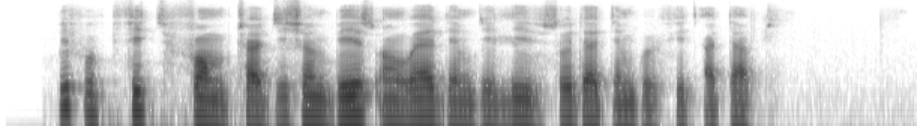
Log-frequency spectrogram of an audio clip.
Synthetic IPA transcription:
pipl̩fitfɹɔ̃mtʰɹadiʃɔ̃nbestɔ̰̃nwɛdɛ̃mdelivsodat̚dɛ̃mwilfitʰa̰dap̚t

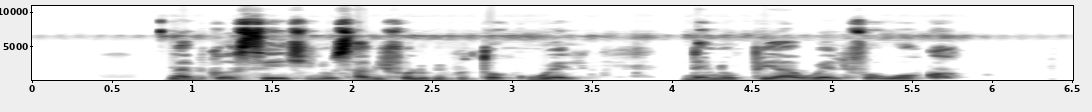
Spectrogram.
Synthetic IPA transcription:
nabikɔseʃinosabifɔlobikutɔkwɛl | dɛ̃mnopʰeawɛlfɔwɔk

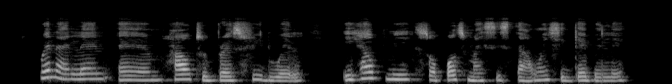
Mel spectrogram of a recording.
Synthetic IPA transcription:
wɛ̃naɪlɛnɛhaʊtʰubɹɛsfidwɛl | iɦɛlpmisɔpɔtmaɪsistawɛ̃nʃiɡɛtbɛle

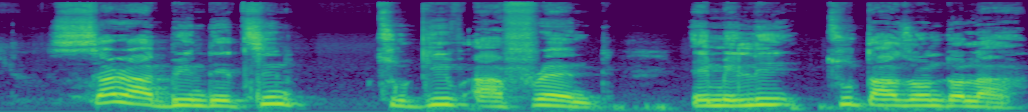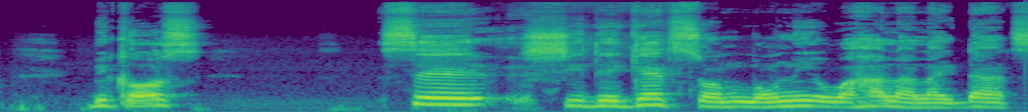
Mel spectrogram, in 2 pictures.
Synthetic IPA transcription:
saɹabĩndetʰĩn | tʰuɡivafɹɛ̃ndemilitut̪aʊzɔ̃ndɔla | bikɔs | eʃideɡɛtsɔ̃mlɔ̃niwaɦalalaɪk̚dat

